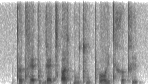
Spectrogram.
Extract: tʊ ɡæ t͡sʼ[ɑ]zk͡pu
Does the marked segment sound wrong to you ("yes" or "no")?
no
